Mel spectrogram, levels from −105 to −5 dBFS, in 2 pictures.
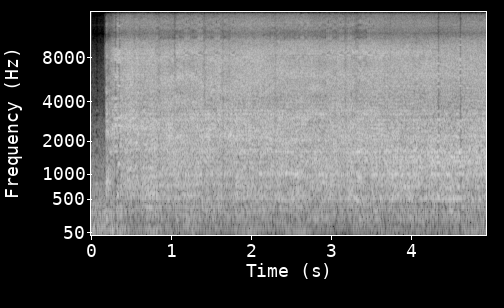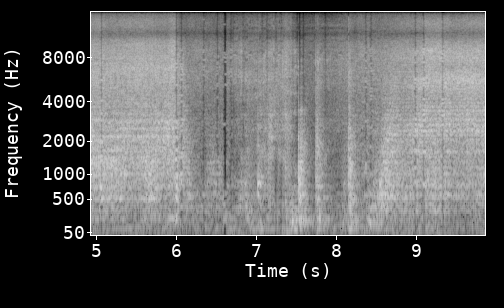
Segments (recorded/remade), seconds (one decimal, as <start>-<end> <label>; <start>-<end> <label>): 0.0-0.8 recorded; 0.8-1.8 remade; 1.8-2.2 recorded; 2.2-3.5 remade; 3.5-6.7 recorded; 6.7-8.1 remade; 8.1-9.9 recorded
